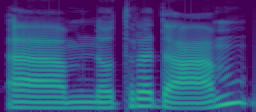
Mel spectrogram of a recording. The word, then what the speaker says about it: Notre Dame: Also, this is a little bit to do with, I don't know if anybody noticed in the news this week, but Notre Dame, which is the big cathedral in Paris, You said it correctly, too.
